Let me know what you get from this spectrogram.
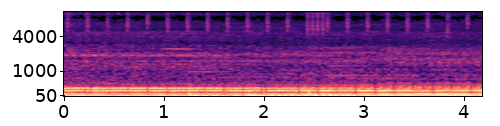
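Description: Suzuki 600 sportbike's inline-four engine idling steadily.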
